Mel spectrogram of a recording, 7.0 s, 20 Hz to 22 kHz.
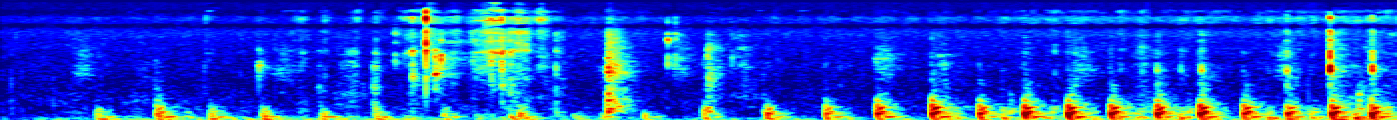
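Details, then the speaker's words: Triumph Spitfire 1500 rear hub removed while chasing a knocking noise, turned by hand: gritty crunching pulses about two a second show a worn-out bearing. The bearings and universal joint are to be replaced. "so that doesn't sound good to me in fact it sounds knackered yeah so um let's change the bearings and the universal joint"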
